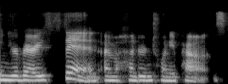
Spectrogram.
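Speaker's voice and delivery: ordinary talk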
